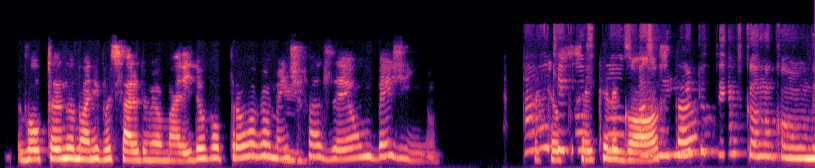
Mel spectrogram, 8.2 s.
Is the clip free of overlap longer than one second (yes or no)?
no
